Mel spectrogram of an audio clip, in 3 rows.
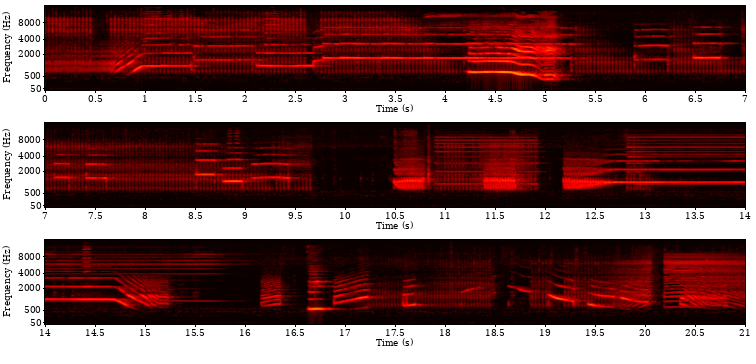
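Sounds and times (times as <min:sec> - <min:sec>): electronic held tones: 0:00.5 - 0:09.7, 0:10.5 - 0:19.0.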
